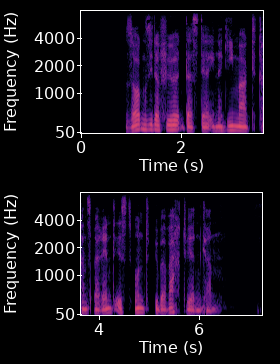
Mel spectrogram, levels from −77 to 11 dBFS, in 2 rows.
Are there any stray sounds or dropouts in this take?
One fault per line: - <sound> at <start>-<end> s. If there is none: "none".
none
